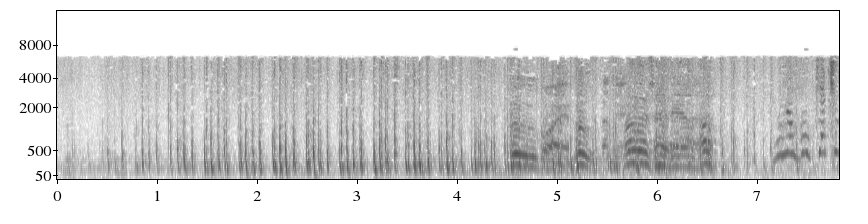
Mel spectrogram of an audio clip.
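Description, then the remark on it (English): Rapid hoofbeats of galloping horses pound in a steady, driving rhythm throughout as riders chase off intruders in a Red Ryder western, with voices shouting over them in the second half, urging the horse Thunder on. “Come on, let's ride.”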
